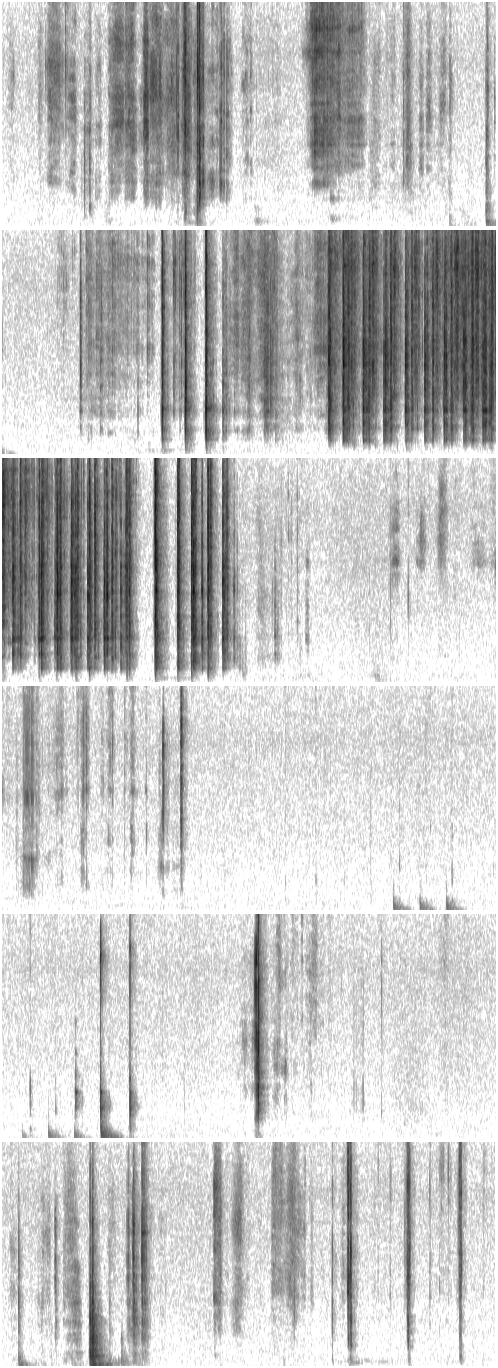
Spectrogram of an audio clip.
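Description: Small plastic cosmetic bottles and slime containers being handled close to the microphone: scattered clicks and taps, a rapid rattle lasting about four seconds in the middle, and a louder thump near the end.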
